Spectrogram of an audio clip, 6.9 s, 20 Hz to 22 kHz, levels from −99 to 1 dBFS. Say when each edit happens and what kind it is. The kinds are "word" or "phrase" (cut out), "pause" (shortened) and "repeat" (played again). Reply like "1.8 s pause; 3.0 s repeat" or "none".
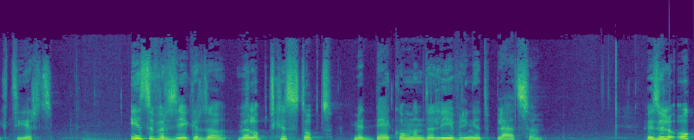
2.7 s word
